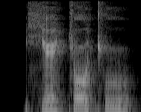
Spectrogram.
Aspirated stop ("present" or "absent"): present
